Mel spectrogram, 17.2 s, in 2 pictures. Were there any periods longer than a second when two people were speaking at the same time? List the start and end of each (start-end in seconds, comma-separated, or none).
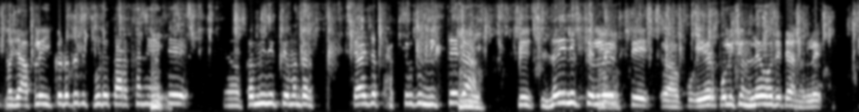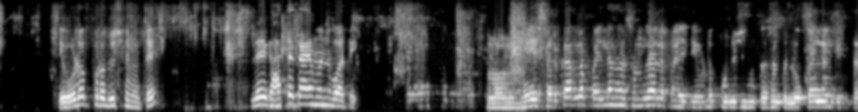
none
